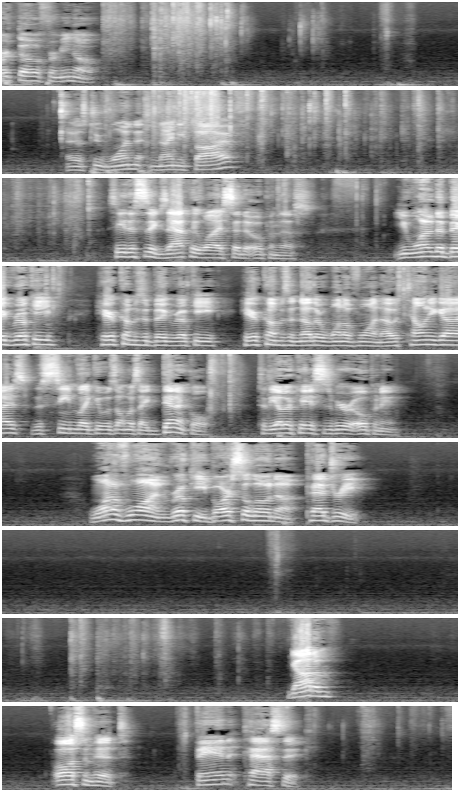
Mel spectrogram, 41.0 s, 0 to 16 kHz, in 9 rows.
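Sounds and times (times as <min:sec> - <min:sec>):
packaging crinkling: 0:01.0 - 0:04.0, 0:05.0 - 0:10.2, 0:14.0 - 0:14.4, 0:20.2 - 0:20.9, 0:32.6 - 0:34.4
card handling clicks and rustles: 0:05.0 - 0:10.2, 0:20.2 - 0:21.2, 0:32.6 - 0:34.7.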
